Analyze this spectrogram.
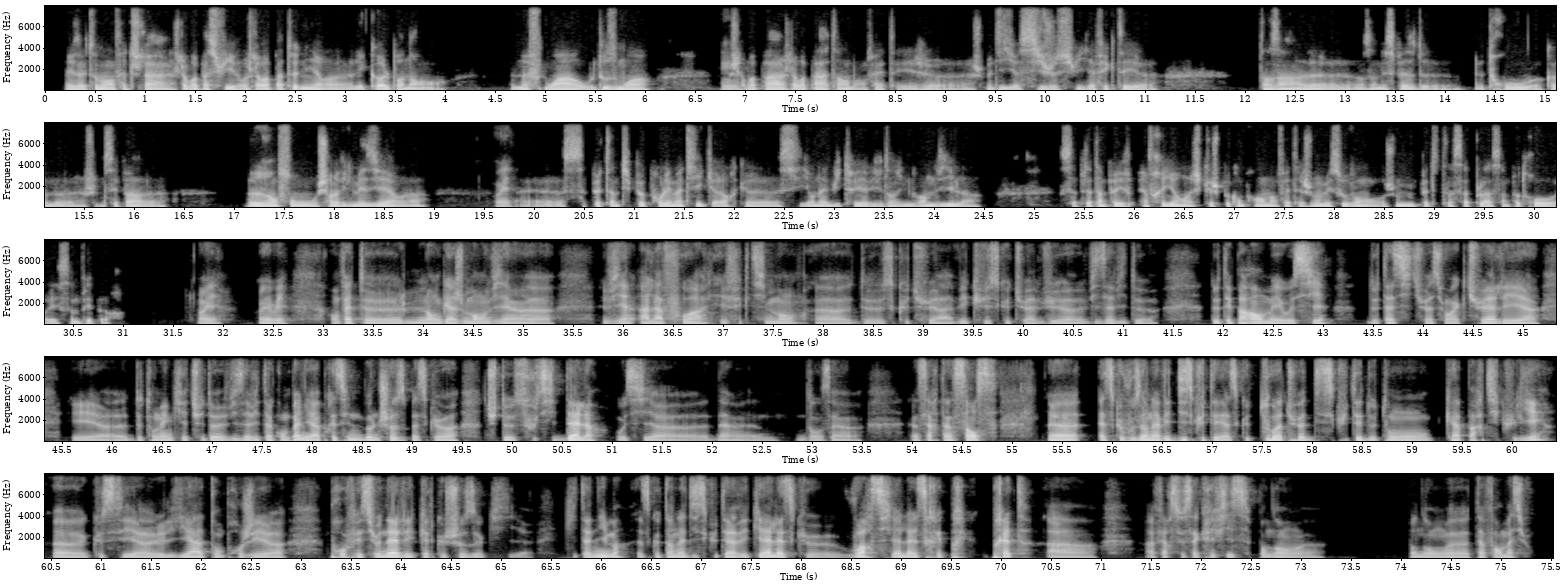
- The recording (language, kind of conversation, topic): French, advice, Ressentez-vous une pression sociale à vous marier avant un certain âge ?
- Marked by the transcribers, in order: tapping; stressed: "d'elle"; stressed: "voir"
